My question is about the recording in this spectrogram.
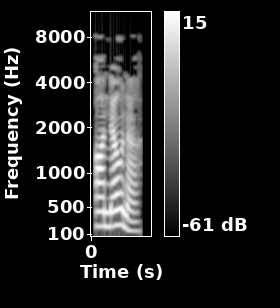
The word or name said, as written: anona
